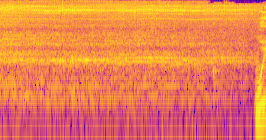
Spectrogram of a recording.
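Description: Electric stand mixer running steadily, its beater turning through thick quick-bread batter.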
